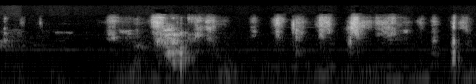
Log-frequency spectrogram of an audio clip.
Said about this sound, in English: are you ready for me to unfurl this paper in front of me? Let's do it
